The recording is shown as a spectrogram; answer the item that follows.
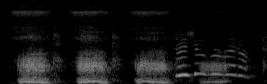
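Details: Maron, a one-year-old Shih Tzu puppy kept as a pet in America, reverse sneezing and wheezing indoors while filmed to show a doctor: three harsh snorting bursts about half a second apart, followed by a brief drawn-out whining tone.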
